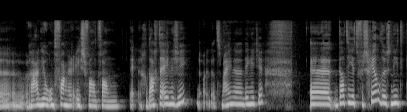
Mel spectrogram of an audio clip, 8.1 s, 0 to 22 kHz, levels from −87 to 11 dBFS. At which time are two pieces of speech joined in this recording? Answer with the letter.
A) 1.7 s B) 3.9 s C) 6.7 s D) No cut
D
